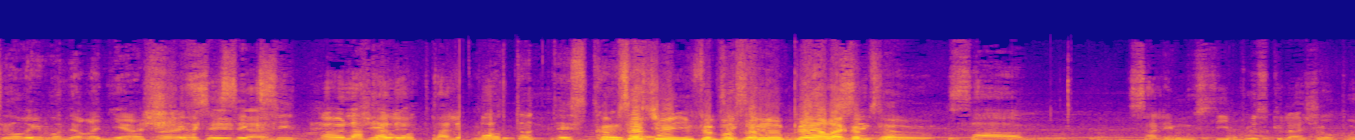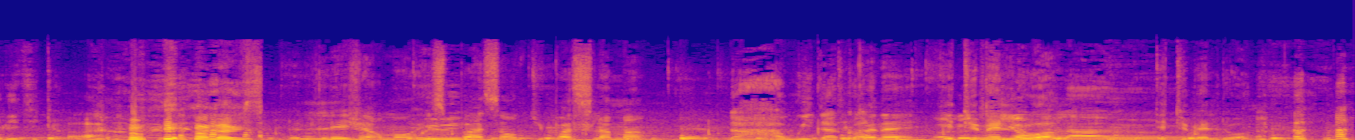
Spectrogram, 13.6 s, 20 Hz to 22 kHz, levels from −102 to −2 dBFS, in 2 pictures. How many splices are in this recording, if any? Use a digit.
2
